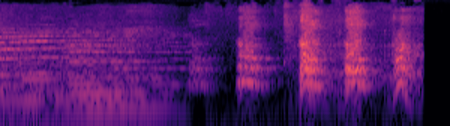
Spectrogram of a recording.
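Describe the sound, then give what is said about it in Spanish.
Dogs bark in four quick, sharp bursts that follow a drawn-out tonal sound. “Los perros de Pavlov.”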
